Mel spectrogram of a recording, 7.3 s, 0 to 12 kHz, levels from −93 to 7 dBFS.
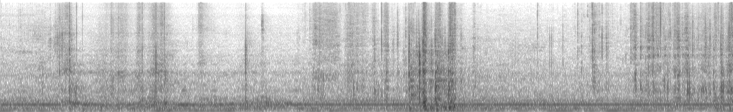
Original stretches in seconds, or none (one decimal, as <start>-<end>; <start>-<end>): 0.0-0.6; 3.0-7.3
